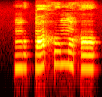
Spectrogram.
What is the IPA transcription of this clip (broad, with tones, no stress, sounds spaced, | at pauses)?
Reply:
m u˨ k͡p ɔ̃˨˦ h u˦ m ũ˦˨ h o˧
